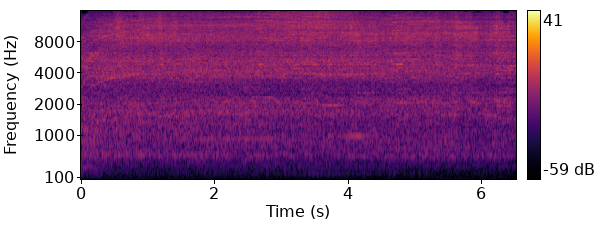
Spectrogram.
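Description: Hand-held circular saw running steadily while it cuts across a wooden board.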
